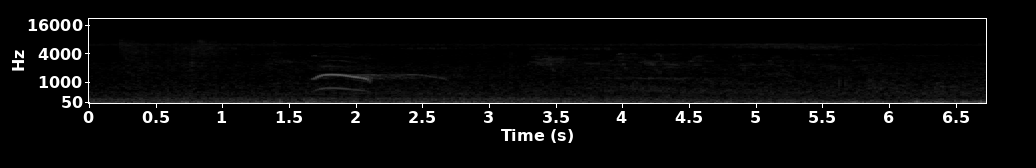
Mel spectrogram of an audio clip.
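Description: A bird gives a single arching call about a second long, around two seconds in. Fainter chirps of other birds follow over a steady high hiss and a low rumble.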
